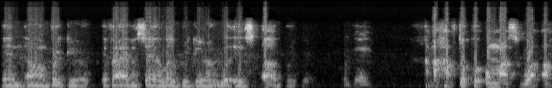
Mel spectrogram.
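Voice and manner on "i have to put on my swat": cheesy, corny, put-on London accent. After greeting people by name, the line in a corny london accent. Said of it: "That was my um my corny ass um London accent".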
